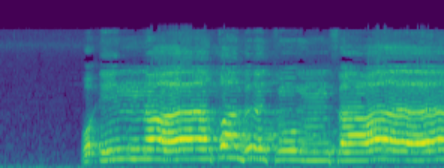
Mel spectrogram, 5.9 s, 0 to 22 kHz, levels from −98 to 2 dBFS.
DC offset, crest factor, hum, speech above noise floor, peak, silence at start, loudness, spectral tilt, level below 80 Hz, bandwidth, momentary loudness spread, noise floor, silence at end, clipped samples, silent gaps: under 0.1%; 12 dB; none; 38 dB; 0 dBFS; 1.1 s; -11 LUFS; -3.5 dB/octave; -56 dBFS; 11 kHz; 13 LU; -50 dBFS; 0 s; 0.3%; none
